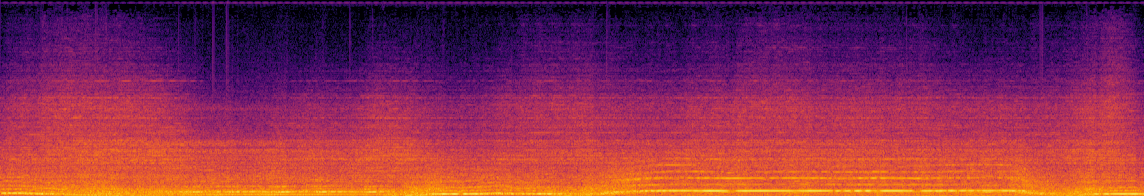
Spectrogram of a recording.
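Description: Electric guitar through an amplifier holding long sustained notes that slide up and down in pitch, with one note held steady for about five seconds in the second half.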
